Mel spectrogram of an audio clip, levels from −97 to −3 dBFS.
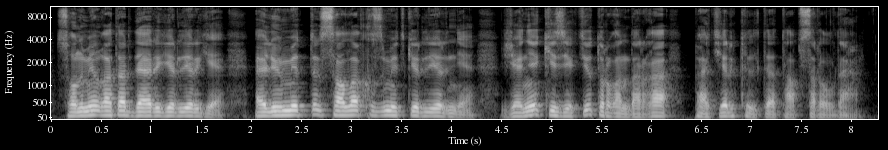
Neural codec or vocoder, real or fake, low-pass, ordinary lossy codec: none; real; none; none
